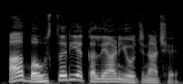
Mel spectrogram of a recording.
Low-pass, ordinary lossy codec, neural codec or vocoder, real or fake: 10.8 kHz; none; none; real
